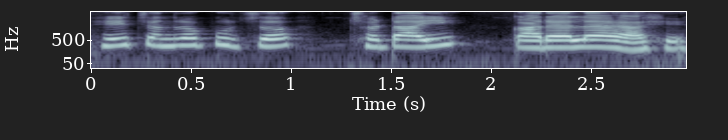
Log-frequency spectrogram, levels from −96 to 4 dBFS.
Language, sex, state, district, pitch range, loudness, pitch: Marathi, male, Maharashtra, Chandrapur, 250-300 Hz, -20 LUFS, 275 Hz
